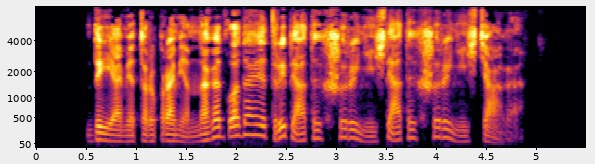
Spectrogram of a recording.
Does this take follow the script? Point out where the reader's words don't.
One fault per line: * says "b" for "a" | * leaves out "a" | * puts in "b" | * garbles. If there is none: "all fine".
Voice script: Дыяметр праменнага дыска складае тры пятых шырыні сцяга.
* leaves out "дыска"
* puts in "пятых шырыні"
